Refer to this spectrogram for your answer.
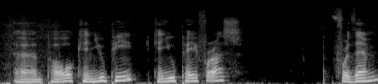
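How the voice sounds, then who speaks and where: Recorded very cleanly over a silent background, a man with a Dutch accent speaks at a moderate pace, his fairly high, dark, mellow voice carrying lively intonation. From Netherlands. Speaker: congregation leader and Bible teacher. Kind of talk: sermon. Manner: halting, many fillers.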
